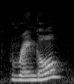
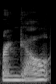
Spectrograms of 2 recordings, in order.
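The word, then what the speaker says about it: Wrangell: Um so, making these videos about the different cruise ports, I've learned so much about Wrangle. It's pronounced wrangle, not wrangel.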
